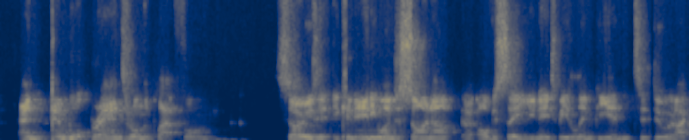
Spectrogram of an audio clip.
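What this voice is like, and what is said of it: Non-American accent. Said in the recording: “you can tell by the accent, I don't think I'm going to be representing the US”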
